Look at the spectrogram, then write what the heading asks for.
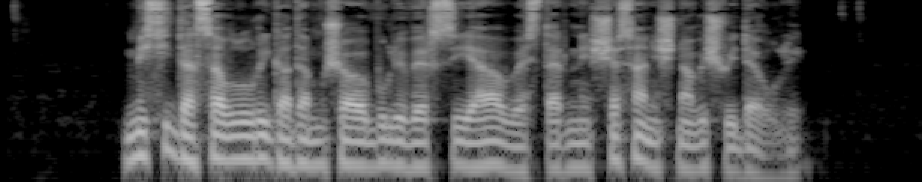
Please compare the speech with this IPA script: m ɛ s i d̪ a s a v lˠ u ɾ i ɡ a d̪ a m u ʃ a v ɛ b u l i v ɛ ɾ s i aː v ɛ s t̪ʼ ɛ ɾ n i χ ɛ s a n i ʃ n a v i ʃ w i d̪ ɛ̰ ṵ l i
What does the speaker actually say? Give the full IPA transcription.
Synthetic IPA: m i s i d̪ a s a v lˠ u ɾ i ɡ a d̪ a m u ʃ a v ɛ b u l i v ɛ ɾ s i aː v ɛ s t̪ʼ ɛ ɾ n i ʃ ɛ s a n i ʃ n a v i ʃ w i d̪ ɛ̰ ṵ l i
